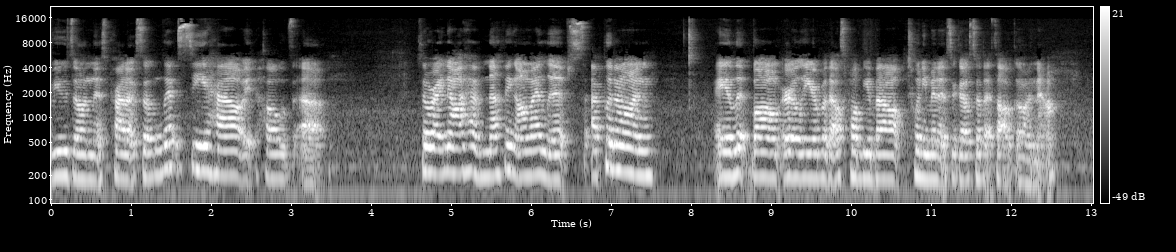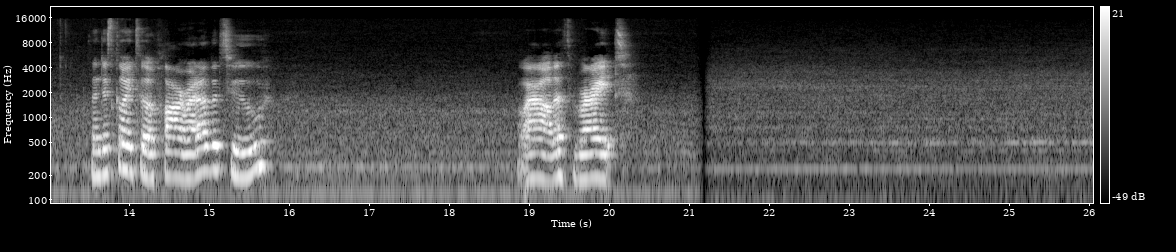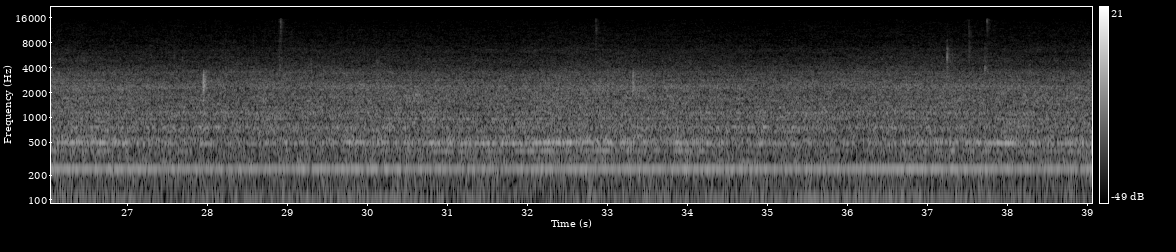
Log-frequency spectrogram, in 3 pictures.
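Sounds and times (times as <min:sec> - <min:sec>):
room hum with faint hiss: 0:00.0 - 0:39.0.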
